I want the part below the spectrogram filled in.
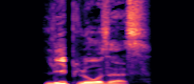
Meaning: strong/mixed nominative/accusative neuter singular of lieblos
- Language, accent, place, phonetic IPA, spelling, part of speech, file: German, Germany, Berlin, [ˈliːploːzəs], liebloses, adjective, De-liebloses.ogg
